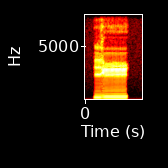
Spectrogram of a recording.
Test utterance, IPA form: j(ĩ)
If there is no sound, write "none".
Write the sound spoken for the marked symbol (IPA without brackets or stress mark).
i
